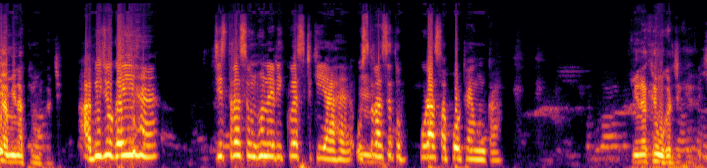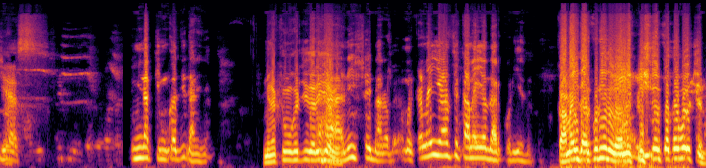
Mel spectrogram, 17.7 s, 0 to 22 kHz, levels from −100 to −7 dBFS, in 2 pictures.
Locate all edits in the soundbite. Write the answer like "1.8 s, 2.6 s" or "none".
10.3 s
